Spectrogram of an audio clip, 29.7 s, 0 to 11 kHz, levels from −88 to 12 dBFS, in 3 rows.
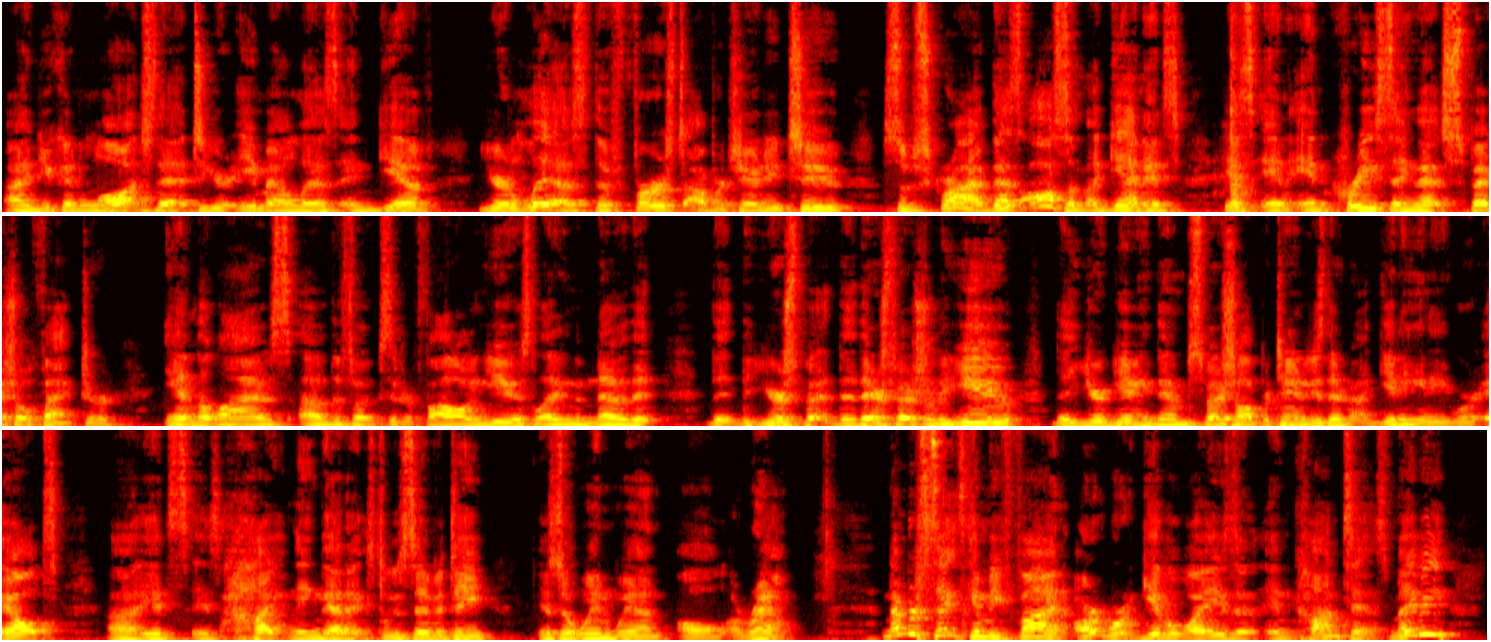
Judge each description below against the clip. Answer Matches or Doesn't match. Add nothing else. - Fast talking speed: Doesn't match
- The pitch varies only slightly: Doesn't match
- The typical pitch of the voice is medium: Matches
